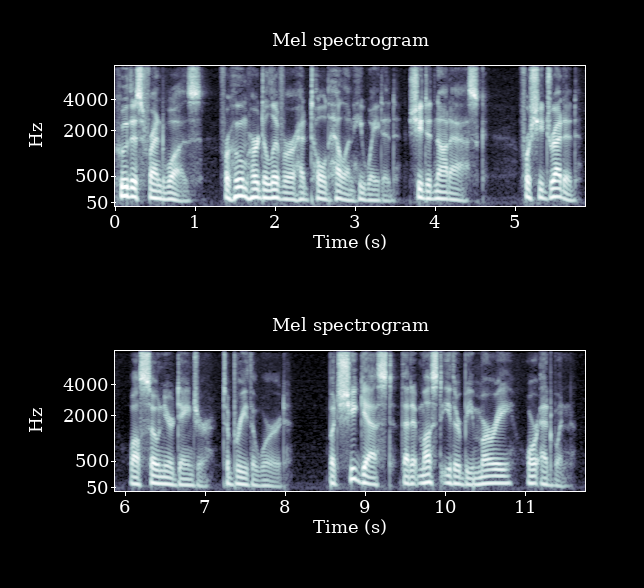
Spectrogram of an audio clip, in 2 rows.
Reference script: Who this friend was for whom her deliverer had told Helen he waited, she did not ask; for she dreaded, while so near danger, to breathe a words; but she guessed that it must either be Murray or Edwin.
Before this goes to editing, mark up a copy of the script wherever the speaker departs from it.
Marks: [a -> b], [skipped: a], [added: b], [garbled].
Who this friend was for whom her deliverer had told Helen he waited, she did not ask; for she dreaded, while so near danger, to breathe a [words; -> word] but she guessed that it must either be Murray or Edwin.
